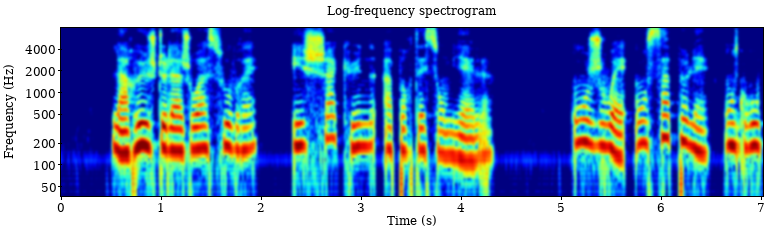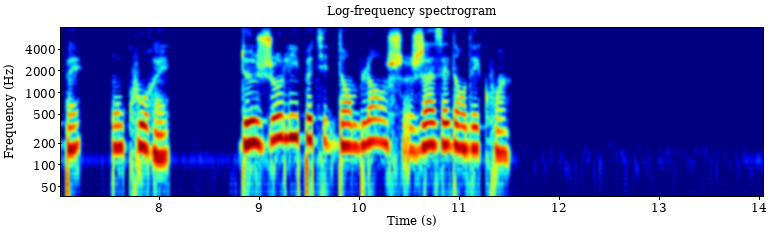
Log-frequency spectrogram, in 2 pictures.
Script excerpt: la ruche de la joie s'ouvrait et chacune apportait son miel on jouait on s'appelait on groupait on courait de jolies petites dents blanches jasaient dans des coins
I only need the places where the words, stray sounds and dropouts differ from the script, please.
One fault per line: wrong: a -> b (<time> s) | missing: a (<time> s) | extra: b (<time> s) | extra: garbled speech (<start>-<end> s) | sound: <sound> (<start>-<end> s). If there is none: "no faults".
no faults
